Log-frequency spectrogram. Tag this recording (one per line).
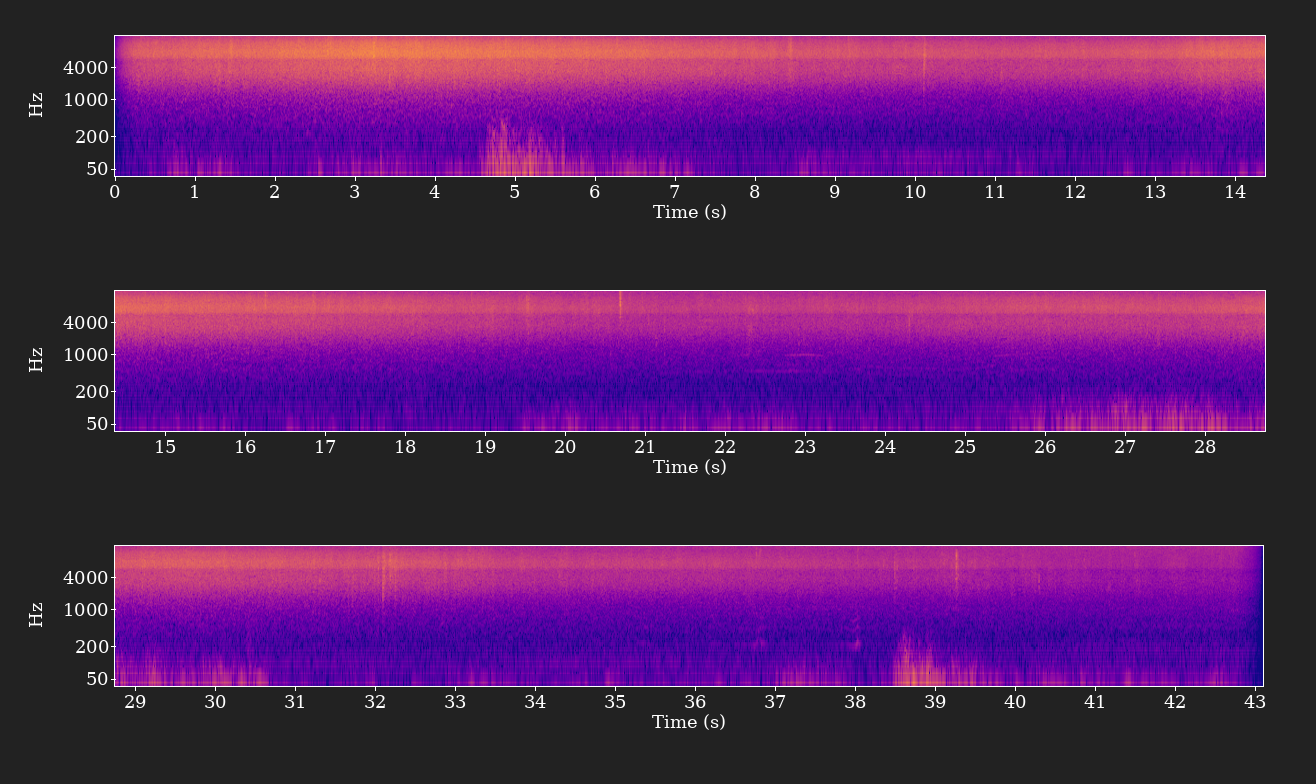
wind
trees
breeze
gentle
